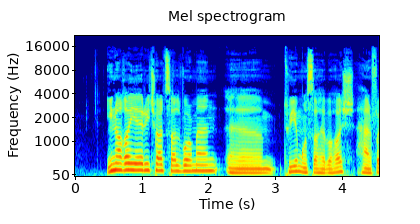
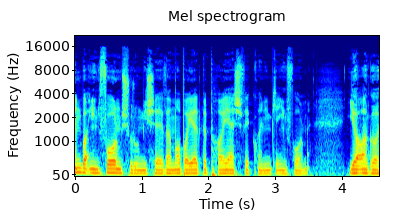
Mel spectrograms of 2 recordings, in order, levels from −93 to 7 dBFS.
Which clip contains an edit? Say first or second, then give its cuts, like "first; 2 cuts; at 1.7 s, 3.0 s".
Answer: first; 1 cut; at 3.1 s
